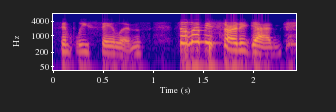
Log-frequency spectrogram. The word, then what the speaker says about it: Saelens: is my pleasure to introduce our host sillens and I'm not saying that correctly again it's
